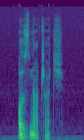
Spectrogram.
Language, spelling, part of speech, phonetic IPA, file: Polish, oznaczać, verb, [ɔzˈnat͡ʃat͡ɕ], Pl-oznaczać.ogg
